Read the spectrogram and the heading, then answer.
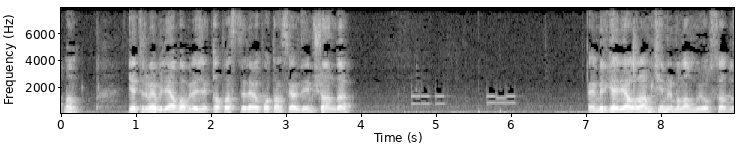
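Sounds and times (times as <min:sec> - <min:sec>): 
speech: 0:00.0 - 0:00.3, 0:00.9 - 0:04.0, 0:07.0 - 0:08.9
low noise: 0:00.0 - 0:08.9
telephone keypad dialing tones: 0:04.7 - 0:06.1.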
